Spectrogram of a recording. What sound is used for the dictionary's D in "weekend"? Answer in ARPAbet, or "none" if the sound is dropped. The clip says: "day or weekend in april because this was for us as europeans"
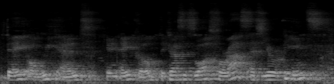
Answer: D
